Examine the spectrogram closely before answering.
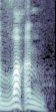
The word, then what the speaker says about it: وہن: note کر لیجئے، وہن، ویسے یہ کہ تلفظ میں وہم جو ہے بیم کے ساتھ، یہ چونکہ ہمارے ہاں عام طور پر لفظ استعمال ہوتا ہے، آپ کو مغالطہ نہ ہو، یہ نون کے ساتھ ہے وہن، اور وہن ہی سے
